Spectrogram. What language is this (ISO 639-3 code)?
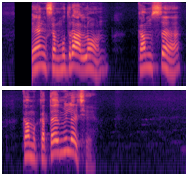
mai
